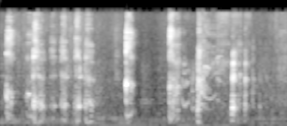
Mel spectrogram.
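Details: Child coughing: a run of about eight short, light coughs in quick succession.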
